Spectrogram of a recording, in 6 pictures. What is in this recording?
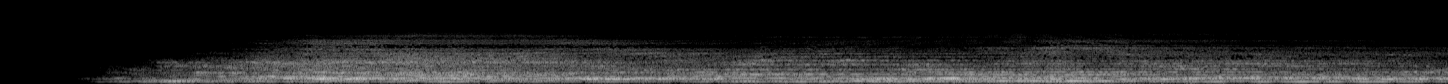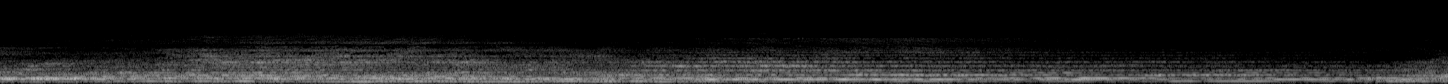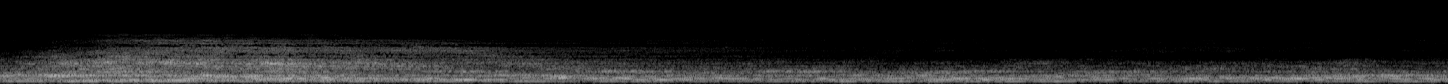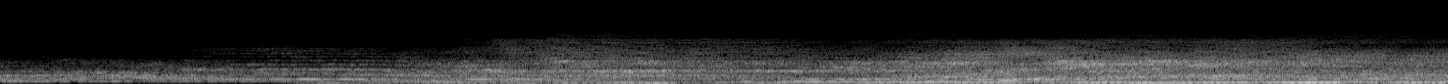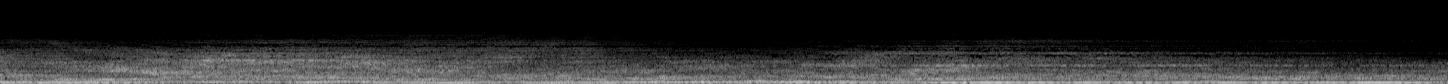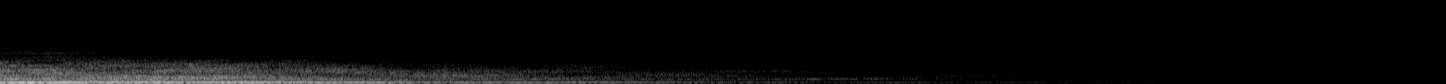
Darkness Of the mind
Sounds made Using virtual instruments. This makes the sound alot sharper to hear and makes many instruments sound clearer than other instruments you can't hear before.
Room, Residential, City, Street, Indoors, Industrial, Tone, Road, Pass, Traffic, Distant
